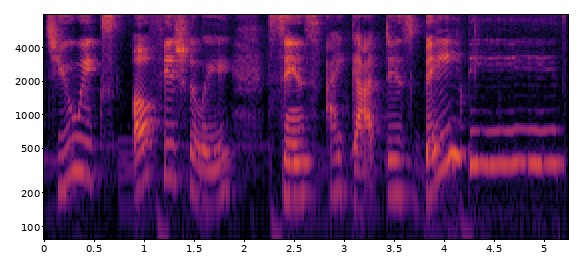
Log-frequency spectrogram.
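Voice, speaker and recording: A woman speaking at a very slow pace, with music in the background. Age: 20s. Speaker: lifestyle YouTuber. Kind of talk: casual talk to camera.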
